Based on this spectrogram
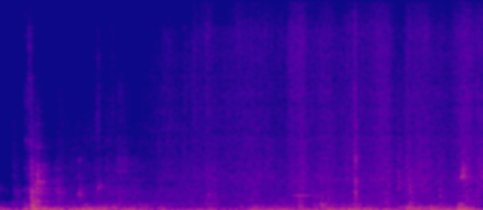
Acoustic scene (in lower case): elevator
